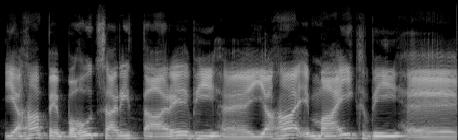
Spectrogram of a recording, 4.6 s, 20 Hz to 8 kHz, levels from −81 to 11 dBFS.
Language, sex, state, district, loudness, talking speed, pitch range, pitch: Hindi, male, Jharkhand, Palamu, -15 LUFS, 145 wpm, 135-155 Hz, 145 Hz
